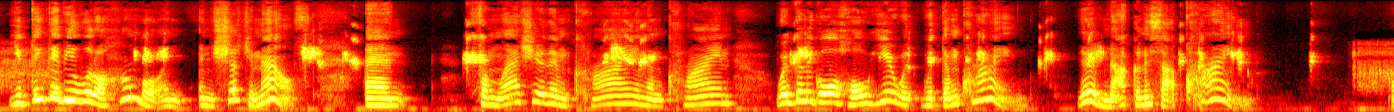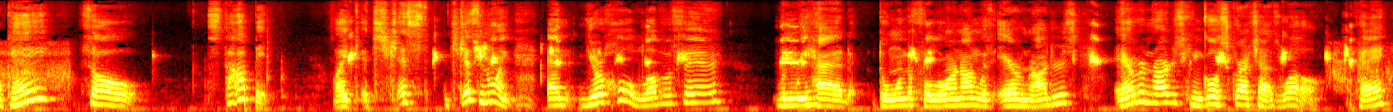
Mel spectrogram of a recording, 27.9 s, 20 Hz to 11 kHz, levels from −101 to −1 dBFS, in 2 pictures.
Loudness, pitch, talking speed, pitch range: -15 LUFS, 175 Hz, 155 wpm, 155-225 Hz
